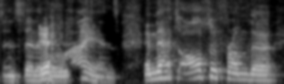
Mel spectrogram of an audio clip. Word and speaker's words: Orion: about the new episode too because they say orians instead of Orion and that's also from the Animated Series because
